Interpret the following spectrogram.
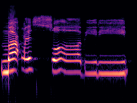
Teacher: عین کو مستحل لیکن مڈل تھروٹ ادا کریں گے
